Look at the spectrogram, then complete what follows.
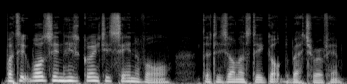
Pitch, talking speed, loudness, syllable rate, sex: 125 Hz, 295 wpm, -18 LUFS, 7.1 syllables/s, male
